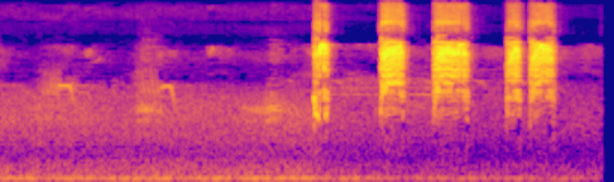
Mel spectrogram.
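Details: Black francolin, called kala tetar and described as Sindhi, gives a loud series of five rasping, clipped notes in uneven rhythm over about one and a half seconds, preceded by soft faint bird notes and low background rumble.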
